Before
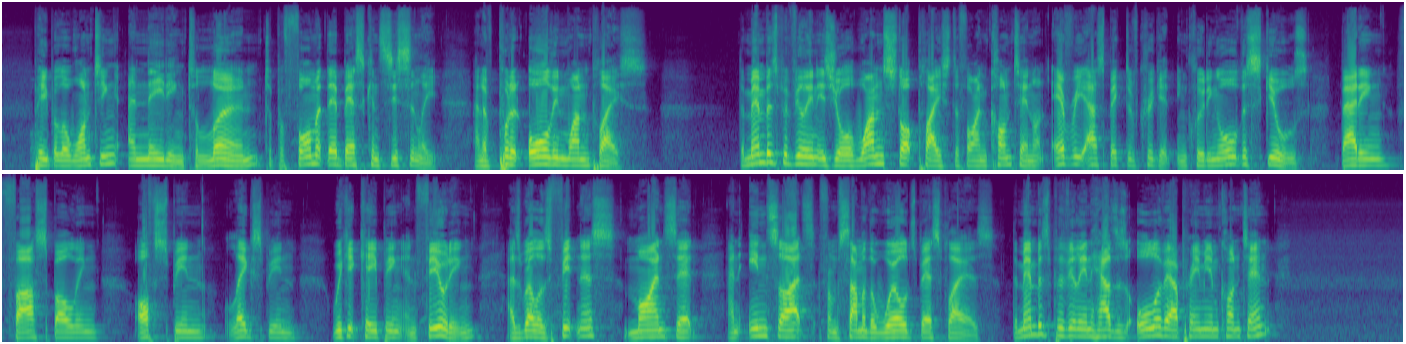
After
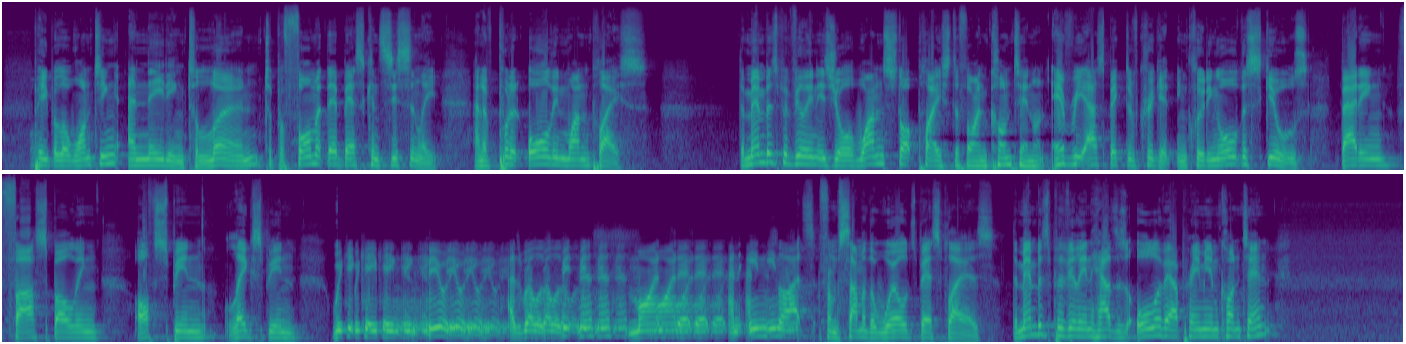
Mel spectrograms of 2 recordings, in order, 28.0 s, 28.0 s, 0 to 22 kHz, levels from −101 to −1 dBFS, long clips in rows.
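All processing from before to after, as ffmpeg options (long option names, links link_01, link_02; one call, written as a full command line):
ffmpeg -i in.wav -filter_complex "[0:a]asettb=1/sr,asplit=3[link_01][link_02][link_03];[link_01]atrim=end=9.254[link_04];[link_02]atrim=start=9.25:end=10.74,asetpts=PTS-STARTPTS,afade=type=in:duration=0.004:curve=qsin,afade=type=out:start_time=1.486:duration=0.004:curve=qsin,asubboost=boost=11:cutoff=180,asuperstop=centerf=770:order=4:qfactor=2.1[link_05];[link_03]atrim=start=10.736[link_06];[link_04][link_05]acrossfade=duration=0.004:curve1=hsin:curve2=qsin[link_07];[link_07][link_06]acrossfade=duration=0.004:curve1=qsin:curve2=hsin,asettb=1/sr,asplit=3[link_08][link_09][link_10];[link_08]atrim=end=17.374[link_11];[link_09]atrim=start=17.37:end=21.97,asetpts=PTS-STARTPTS,afade=type=in:duration=0.004:curve=qsin,afade=type=out:start_time=4.596:duration=0.004:curve=qsin,highpass=280,equalizer=frequency=300:width_type=q:width=4:gain=6,equalizer=frequency=420:width_type=q:width=4:gain=7,equalizer=frequency=650:width_type=q:width=4:gain=-4,equalizer=frequency=1000:width_type=q:width=4:gain=7,equalizer=frequency=1500:width_type=q:width=4:gain=-8,lowpass=frequency=2200:width=0.5412,lowpass=frequency=2200:width=1.3066,aecho=1:1:174|348|522|696:0.596|0.185|0.0572|0.0177,atrim=end_sample=202860[link_12];[link_10]atrim=start=21.966[link_13];[link_11][link_12]acrossfade=duration=0.004:curve1=hsin:curve2=qsin[link_14];[link_14][link_13]acrossfade=duration=0.004:curve1=qsin:curve2=hsin,equalizer=frequency=11000:width=0.63:gain=3,acompressor=threshold=-24dB:ratio=6,adynamicequalizer=threshold=0.00708:dfrequency=2000:dqfactor=0.7:tfrequency=2000:tqfactor=0.7:attack=5:release=100:ratio=0.375:range=3:mode=cutabove:tftype=highshelf,volume=-9dB" out.wav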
